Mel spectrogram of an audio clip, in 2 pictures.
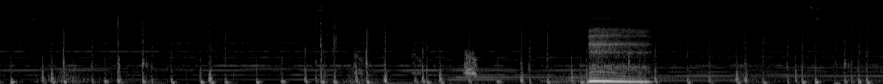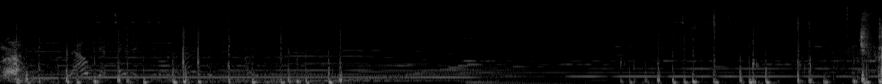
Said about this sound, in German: dann reiten wir jetzt Richtung D.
